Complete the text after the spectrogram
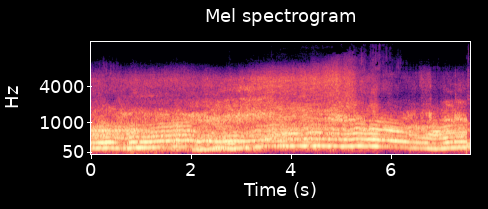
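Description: A racing car engine roars loudly, its pitch rising and falling as the car shifts gears and passes close by.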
